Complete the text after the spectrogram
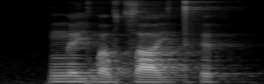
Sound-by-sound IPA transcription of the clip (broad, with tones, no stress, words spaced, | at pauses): n̪e˥jwɐ˨˥wt͡saː˧jt̪ʰɪ˥k̚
